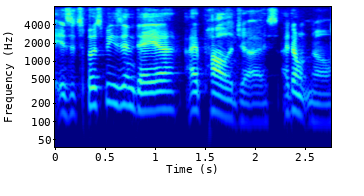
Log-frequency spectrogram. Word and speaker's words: Zendaya: it's Rihanna okay all right uh it is pronounced Zendaya Zendaya okay thank you I will take that correction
